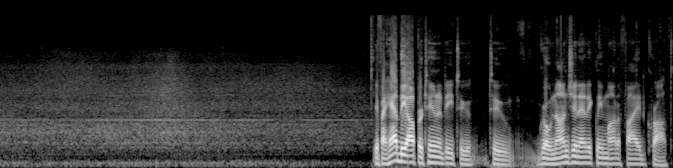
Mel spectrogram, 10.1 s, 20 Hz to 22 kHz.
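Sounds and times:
distant combine harvester drone: 0.0s - 10.0s.

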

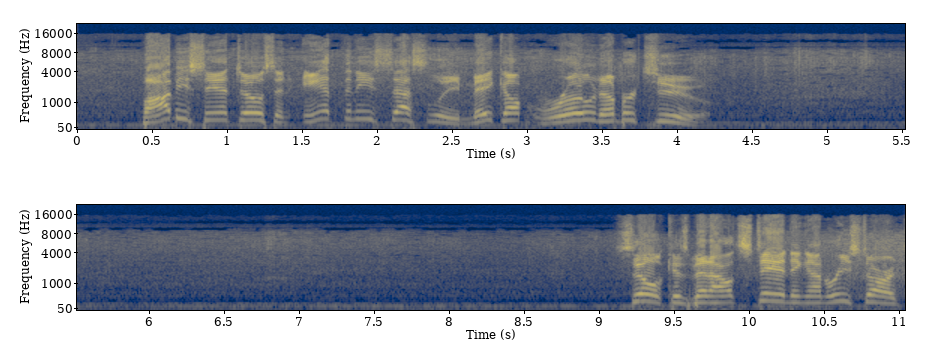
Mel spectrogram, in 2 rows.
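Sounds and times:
low hum of race cars: 0.0s - 11.0s
light hiss: 4.2s - 9.1s.

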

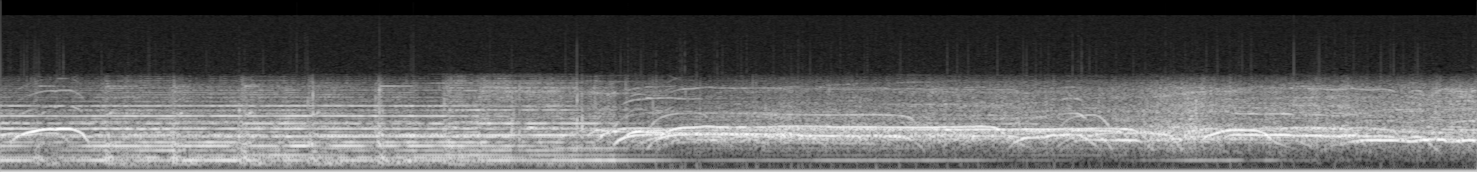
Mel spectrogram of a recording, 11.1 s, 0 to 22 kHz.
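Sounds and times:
audience whoops: 0.0s - 0.7s, 4.0s - 11.0s.

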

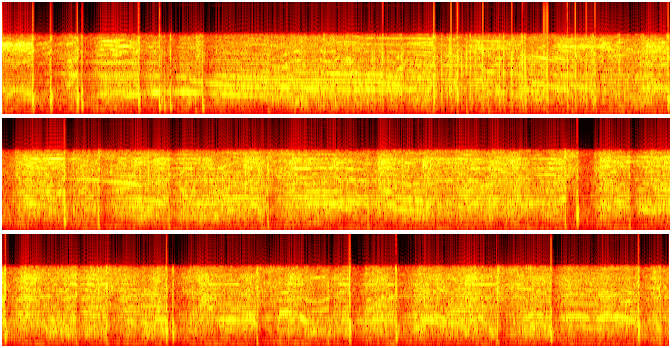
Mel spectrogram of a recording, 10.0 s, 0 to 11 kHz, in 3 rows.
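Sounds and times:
fireworks bangs and crackles: 0.0s - 10.0s.

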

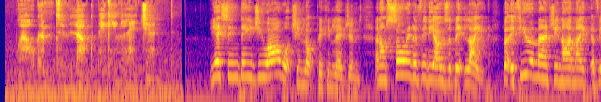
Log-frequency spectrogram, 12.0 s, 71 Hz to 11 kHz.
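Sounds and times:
low background music: 0.1s - 12.0s
person whispering: 0.4s - 3.5s.

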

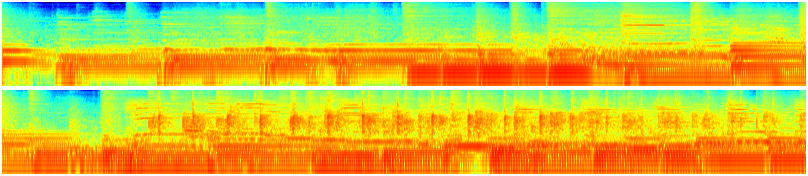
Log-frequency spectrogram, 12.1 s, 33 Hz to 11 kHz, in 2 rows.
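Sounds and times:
bass guitar: 0.0s - 12.0s
drums and cymbals: 0.0s - 12.0s
electric guitar: 0.0s - 12.0s.

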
